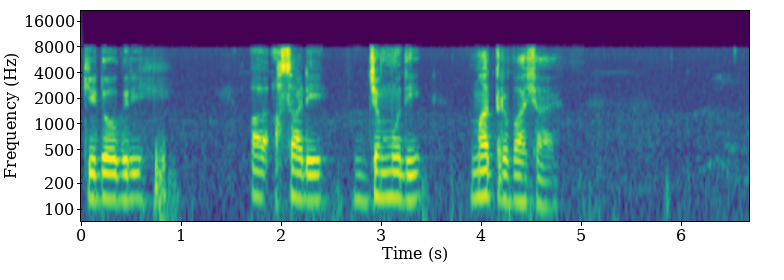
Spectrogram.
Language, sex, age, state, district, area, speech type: Dogri, male, 18-30, Jammu and Kashmir, Kathua, rural, spontaneous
